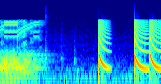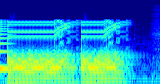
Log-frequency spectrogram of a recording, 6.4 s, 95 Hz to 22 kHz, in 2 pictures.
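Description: Synthesizer notes played from Maschine MK3 pads while a new sound is being auditioned. A held chord opens, then three short notes about two to three seconds in whose pitch drops sharply, then a longer held chord that changes twice before cutting off near the end.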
